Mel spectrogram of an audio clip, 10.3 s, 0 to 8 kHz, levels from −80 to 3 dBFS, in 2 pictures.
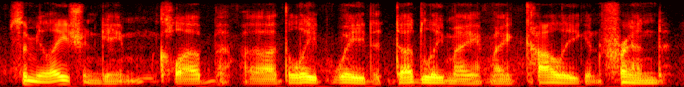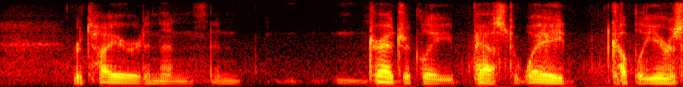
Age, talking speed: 50-69, 140 wpm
